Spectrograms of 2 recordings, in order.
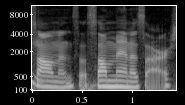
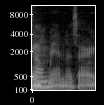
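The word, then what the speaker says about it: Psalmanazar: And mine was George Salamanzar. – The silent P. – Salmanazar, sorry. – Salmanazar, yeah.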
